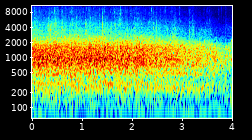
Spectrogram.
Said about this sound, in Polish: Szanowni Państwo, należą się brawa oczywiście.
